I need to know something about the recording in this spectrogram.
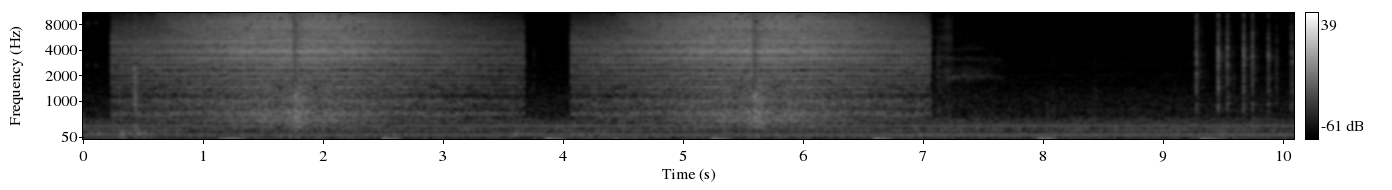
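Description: An 'explosion cymbal' drum sample played twice through a high-pass EQ: each time a bright, hissing cymbal wash swells up to a peak and dies away over about three and a half seconds, with its low end cut. A few sharp clicks follow near the end.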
